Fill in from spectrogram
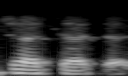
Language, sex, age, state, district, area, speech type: Maithili, male, 45-60, Bihar, Madhubani, rural, conversation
